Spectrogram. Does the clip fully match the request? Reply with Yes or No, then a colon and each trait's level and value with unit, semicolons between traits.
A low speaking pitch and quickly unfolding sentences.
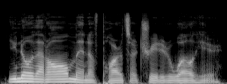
Yes: low, 105 Hz; fast, 290 wpm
